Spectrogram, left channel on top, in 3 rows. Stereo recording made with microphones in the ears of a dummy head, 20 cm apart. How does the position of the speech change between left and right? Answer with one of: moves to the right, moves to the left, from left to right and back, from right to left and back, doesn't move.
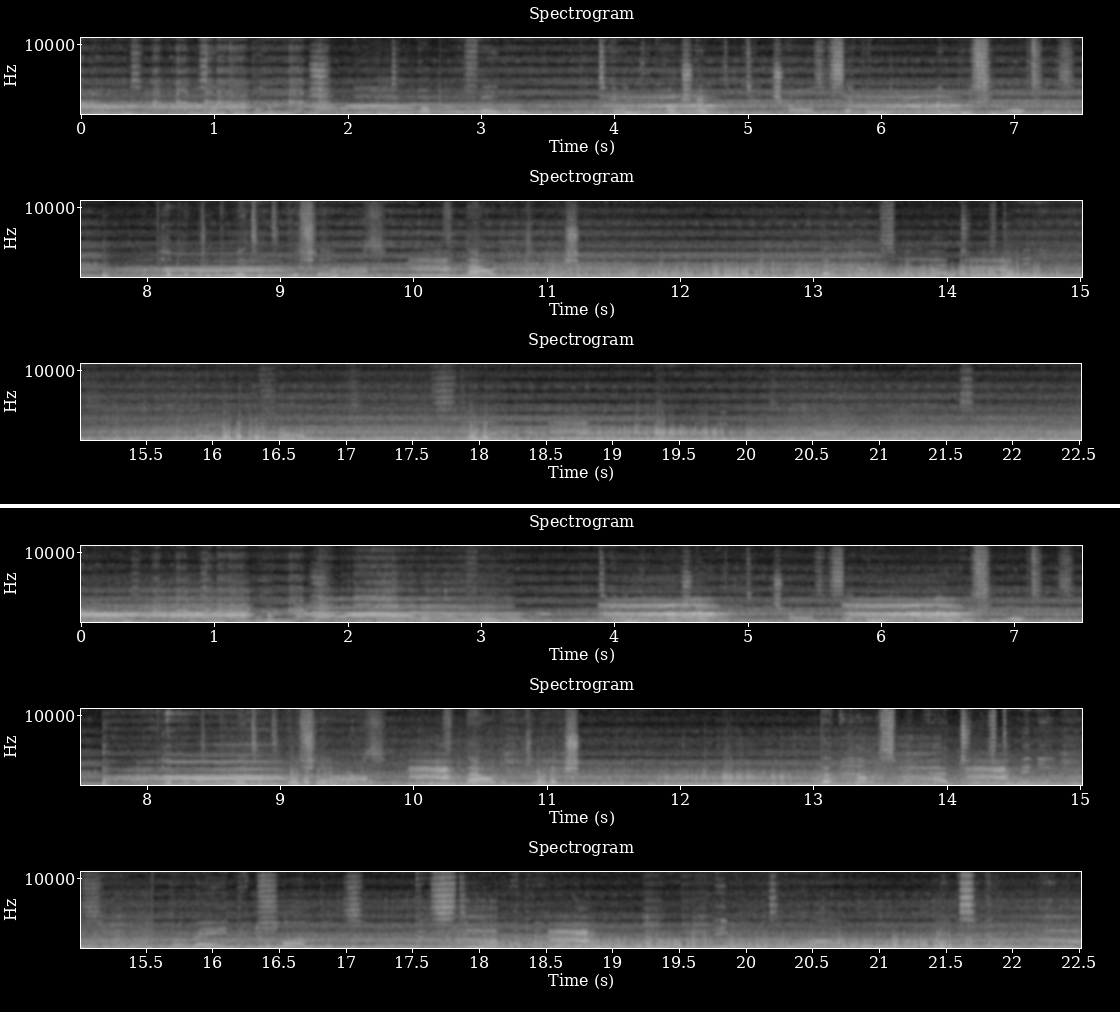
moves to the right.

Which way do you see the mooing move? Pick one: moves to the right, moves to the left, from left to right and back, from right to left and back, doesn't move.
doesn't move.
